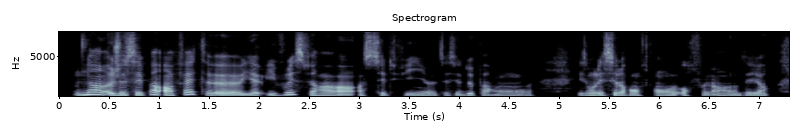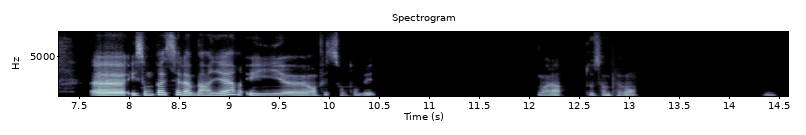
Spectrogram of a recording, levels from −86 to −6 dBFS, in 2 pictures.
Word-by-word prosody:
Non, 265 +4 +4
heu, - - +5
je 230 +2 +3
sais 230 0 +2
pas, 250 +2 +3
en 200 - +4
fait, 285 +6 -2
heu, 90 - 0
il - - -6
y 90 - -2
a - - 0
ils - - -7
voulaient 240 +7 -1
se 285 - -2
faire, 210 -2 -1
un 180 -1 0
un - - -4
selfie, 250 - -7
tu 170 -6 -10
sais. 185 +5 -15
Ces 165 -2 -11
2 205 +4 -2
parents, 170 +5 -10 0.5
ils 185 0 -8
ont 185 - -1
laissé 180 +1 -2
leur 175 -3 -2
enfant 170 +3 -4
orphelin, 160 +2 -8
d'ailleurs. 195 - -7 0.5
Heu, 180 0 +9
ils 195 +3 0
ont 215 - -2
passé 255 +1 +4
la 210 -4 +6
barrière 185 +8 +3
et 180 -3 -3
heu, 170 -1 0
en - - -4
fait, 245 - -11
ils - - -17
sont 175 - -12
tombés. 160 -2 -12 1.6
Voilà, - - -7 0.2
tout - - -12
simplement. - - -9 1.3
Mmh. 225 -1 -14
185 Hz, 195 wpm, -24 LUFS, 175-225 Hz, 1.6 s, Heu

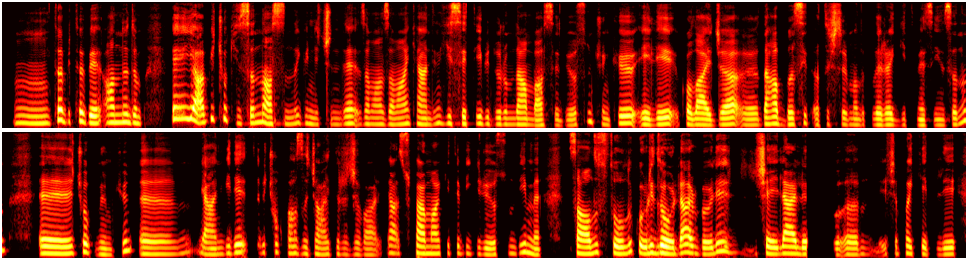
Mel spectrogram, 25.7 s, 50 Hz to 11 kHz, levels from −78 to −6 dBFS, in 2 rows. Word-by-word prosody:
Hımm, 185 -1 -4
tabii, 240 +1 +5
tabii, 195 -6 +5
anladım. 200 -2 +1 0.4
Eee, 295 - +5
ya, 290 -9 +6
birçok 290 -8 -4
insanın 185 +4 +1
aslında 170 -1 +1
gün 180 -3 -9
içinde 155 +2 -4
zaman 160 -1 -6
zaman 160 +3 -3
kendini 165 +1 -3
hissettiği 175 0 0
bir 165 -2 -10
durumdan 155 -2 -3
bahsediyorsun 135 - -5
çünkü 155 +3 -9 0.2
eli 155 +2 +1
kolayca, 150 +1 +2
eee, 145 0 -5
daha 165 -4 +1
basit 155 +3 +1
atıştırmalıklara 145 -1 -4
gitmesi 135 0 -8
insanın, 155 - -1 0.4
eee, 175 -1 +6
çok 210 -1 0
mümkün. 155 - -6
Emm, 160 +4 -3
yani, 155 -1 -2
bir 185 0 -7
de 205 +1 +2
tabii 200 +1 -13
çok 210 -2 -11
fazla 180 -2 -5
caydırıcı 155 -2 -8
var. 145 -1 -8
Ya, 185 -2 -4
süpermarkete 175 0 -1
bir 175 -2 -13
giriyorsun, 160 +2 -6
değil 210 +2 -2
mi? 150 -5 -2 0.4
Sağlı 175 +2 +4
sollu 185 +3 +1
koridorlar, 185 -1 +6
böyle, 190 +10 +1
cı 160 -4 -21
şeylerle 170 -1 +4 0.4
bö 150 - -4 0.2
ımm, 155 0 -16
işte, 170 - -12
paketli, 160 -3 -5
165 Hz, 130 wpm, -21 LUFS, 155-185 Hz, 0.4 s, ya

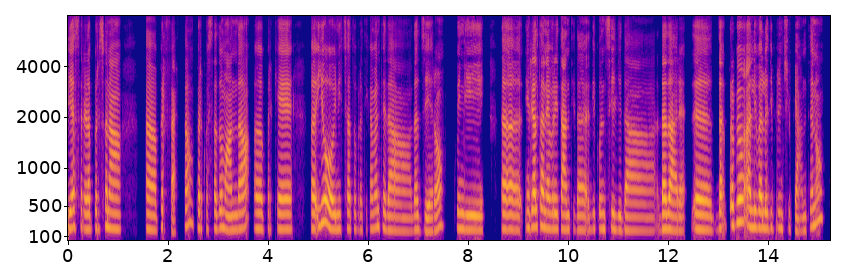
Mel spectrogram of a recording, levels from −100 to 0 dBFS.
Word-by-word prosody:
di - - +2
essere 220 -1 0
la 195 - +3
persona, 205 0 0 0.5
ehm, 195 -2 +2
perfetta 235 +3 -4
per 210 -1 -2
questa 205 +1 -5
domanda, 200 0 +1
uhm, 205 -1 +1
perché, 200 -1 0 0.3
ehm, 205 -1 +3
io 285 +3 +5
ho 220 -6 +7
iniziato 195 +1 -3
praticamente 200 +3 -5
da 175 -2 -3
da 190 +1 -3
0 185 +7 -1 0.2
quindi, 190 -2 0 0.3
ehm, 195 -2 +3
in 220 - -5
realtà 225 +1 +4
ne 210 - +1
avrei 200 0 +1
tanti 195 0 -1
da 190 -2 -2
di 200 +2 -10
consigli 200 -1 -4
da 180 -1 -4
da 200 -1 +6
dare, 180 -2 +2
ehm, 190 -2 +4
da 210 +2 +1
proprio 265 +4 +5
a 235 - +4
livello 215 -2 +3
di 210 +1 -11
principiante 190 -1 -7
no? 335 +8 -2
200 Hz, 155 wpm, -23 LUFS, 190-210 Hz, 0.5 s, ho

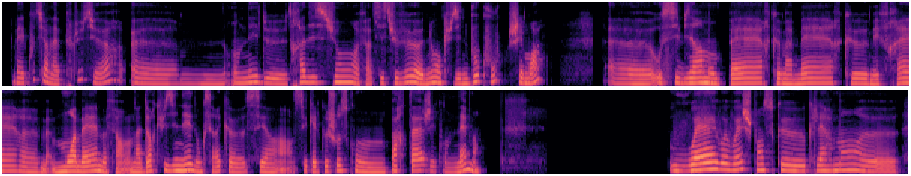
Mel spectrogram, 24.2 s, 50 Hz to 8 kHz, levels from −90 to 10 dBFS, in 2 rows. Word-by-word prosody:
Beh, 185 - -4
écoute, 295 +13 -8
il - - +1
y - - +2
en 195 - -3
a 150 - -4
plusieurs. 255 - -8
Hem, 160 -2 -7
on 180 +1 -3
est 210 +2 +1
de 165 -3 -2
tradition 205 +3 0
enfin, 165 - -6
si 180 +1 -7
tu 185 +2 -2
veux, 195 0 +3
heu, - - +4
nous 175 +5 0
on 195 - +2
cuisine 165 -3 -3
beaucoup, 230 +5 -2
chez 185 - 0
moi. 175 -1 -1 0.9
Heu, 160 -1 -2
aussi 185 +1 -1
bien, 185 +2 +3
mon 175 -3 +4
père 175 +2 0
que 175 - -3
ma 160 -1 0
mère, 180 +3 -1
que 170 -1 -1
mes 155 0 -1
frères, 175 -1 -2
bah, - - -3
moi-même 170 +3 +5
enfin, 160 0 -2
on - - -1
adore 170 +4 +1
cuisiner, 195 +2 +3
donc 165 -4 -2
c'est - - -6
vrai 170 - -1
que 155 -3 -2
c'est 165 0 -2
un 245 +12 -4
c'est 175 - -7
quelque 165 +1 -2
chose 190 +3 -1
qu'on 155 -4 -2
partage 185 +1 0
et 170 - -8
qu'on 155 -2 -9
aime. 210 +5 +1 2.5
Ouais, 210 +6 +7
ouais, 230 -1 +4
ouais. 220 +2 +2
Je 250 -1 +4
pense 210 0 -1
que, 195 -4 +2
clairement, 200 +2 0
heu 85 - -1
180 Hz, 155 wpm, -23 LUFS, 165-195 Hz, 2.5 s, Ouais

